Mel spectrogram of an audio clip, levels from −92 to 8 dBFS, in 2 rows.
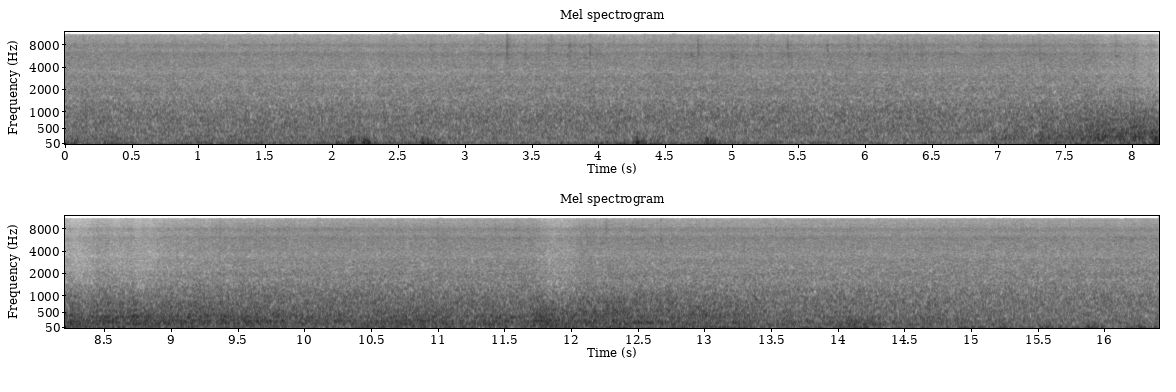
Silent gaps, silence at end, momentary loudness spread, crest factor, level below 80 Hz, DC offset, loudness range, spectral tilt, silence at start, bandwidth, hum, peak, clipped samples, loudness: none; 0 s; 6 LU; 18 dB; -26 dBFS; under 0.1%; 4 LU; -4.5 dB/octave; 0 s; 11.5 kHz; none; 0 dBFS; under 0.1%; -19 LUFS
